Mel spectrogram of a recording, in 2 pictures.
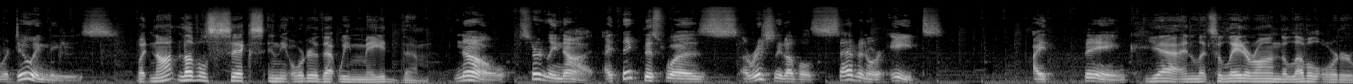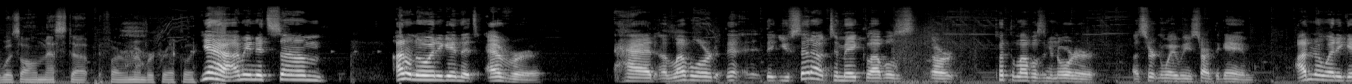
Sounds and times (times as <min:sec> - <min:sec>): Speech: 0:00.0 - 0:09.4, 0:10.4 - 0:16.8, 0:17.5 - 0:19.0, 0:19.7 - 0:27.0
Music: 0:00.0 - 0:15.6, 0:19.8 - 0:27.0.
